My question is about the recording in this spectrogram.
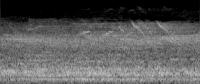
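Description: A steady murmur of a crowded hall, with a few quick, high, falling chirps from caged coleiros (double-collared seedeaters) about a second and a half in.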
